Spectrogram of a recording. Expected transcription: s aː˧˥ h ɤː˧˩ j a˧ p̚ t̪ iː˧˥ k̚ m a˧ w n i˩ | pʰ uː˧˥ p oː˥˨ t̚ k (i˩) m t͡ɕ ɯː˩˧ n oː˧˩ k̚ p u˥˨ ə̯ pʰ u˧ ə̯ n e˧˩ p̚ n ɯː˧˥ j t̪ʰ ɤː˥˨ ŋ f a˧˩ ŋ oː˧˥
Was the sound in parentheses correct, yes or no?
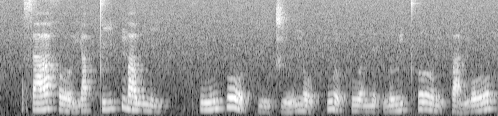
yes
